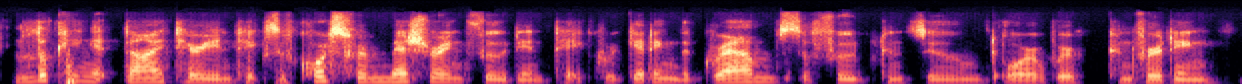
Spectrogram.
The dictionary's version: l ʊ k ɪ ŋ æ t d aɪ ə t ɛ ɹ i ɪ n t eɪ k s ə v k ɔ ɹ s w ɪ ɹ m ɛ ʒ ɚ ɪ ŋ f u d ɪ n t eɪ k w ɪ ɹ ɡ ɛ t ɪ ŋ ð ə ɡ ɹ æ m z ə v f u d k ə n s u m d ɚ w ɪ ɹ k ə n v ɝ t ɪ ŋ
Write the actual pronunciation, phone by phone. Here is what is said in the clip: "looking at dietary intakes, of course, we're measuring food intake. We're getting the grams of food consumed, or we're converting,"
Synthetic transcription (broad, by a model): l ʊ k ɪ ŋ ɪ t d aɪ ə t ɛ ɹ i ɪ n t eɪ k s ə v k ɔ ɹ s w ɪ ɹ m ɛ ʒ ɚ ɪ ŋ f u d ɪ n t eɪ k w ɪ ɹ ɡ ɛ t ɪ ŋ ð ə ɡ ɹ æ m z ə v f u d k ə n s u m d ɚ w ɪ ɹ k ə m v ɝ t ɪ ŋ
